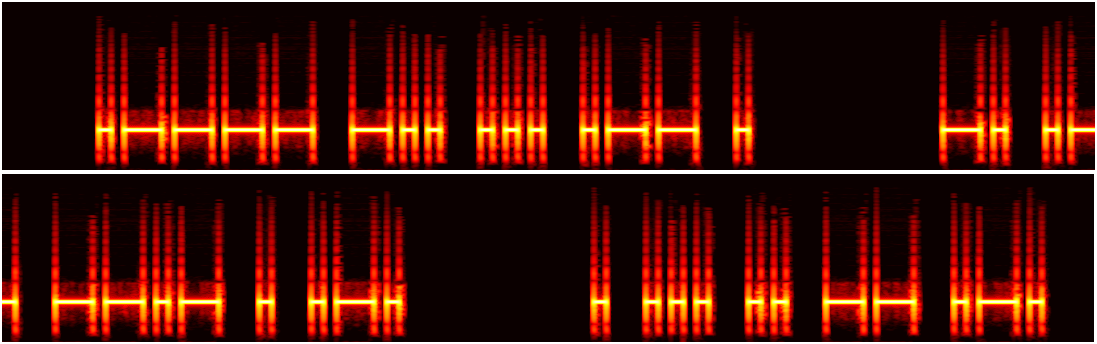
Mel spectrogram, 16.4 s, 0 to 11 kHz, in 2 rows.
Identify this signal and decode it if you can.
Morse code, heard as a keyed tone, about 13 wpm, 800 Hz. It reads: 1DSWE NAQER ESIMR
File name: LEZIONI / 4 Q1S 12wpm 1802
